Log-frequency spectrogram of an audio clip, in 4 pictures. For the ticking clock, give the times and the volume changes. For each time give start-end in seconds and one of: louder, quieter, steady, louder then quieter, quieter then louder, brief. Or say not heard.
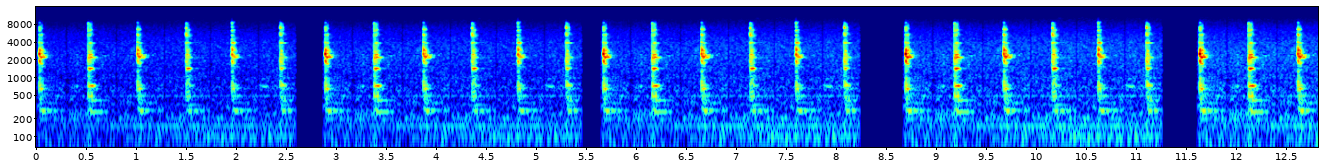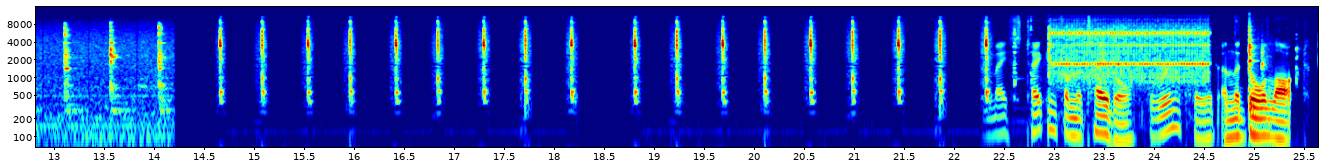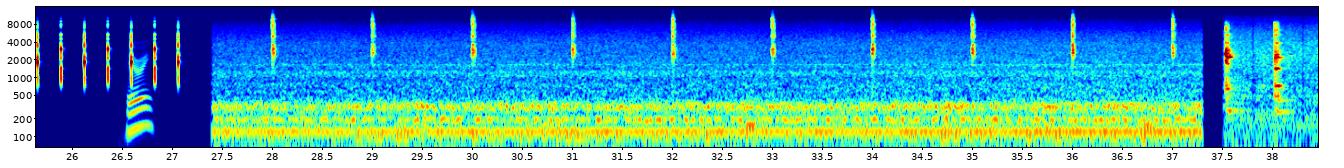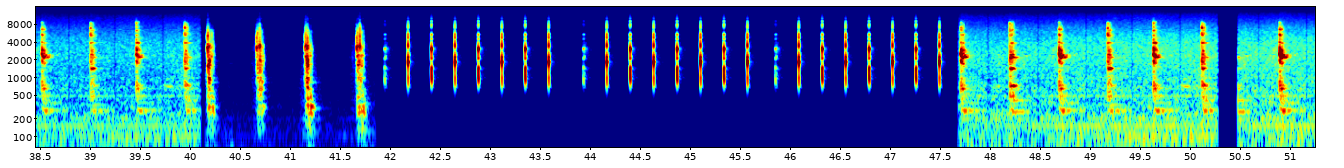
0.0-51.2 louder.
